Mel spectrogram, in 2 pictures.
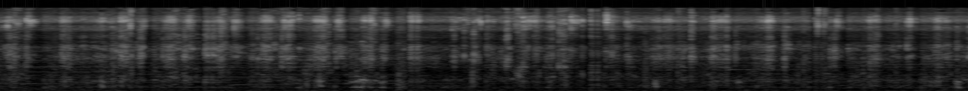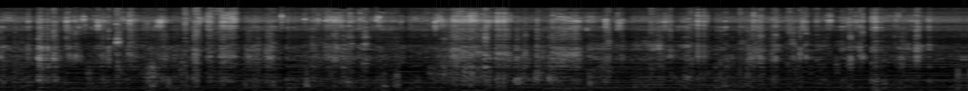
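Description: Close-miked wet chewing and lip-smacking of someone eating rice and curry by hand: a steady run of small sticky clicks and squelches, over faint background music.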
